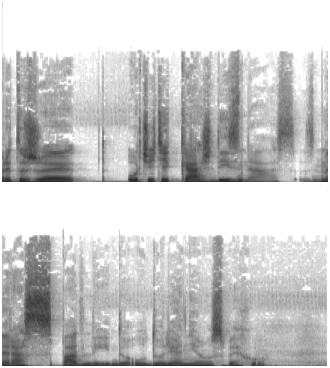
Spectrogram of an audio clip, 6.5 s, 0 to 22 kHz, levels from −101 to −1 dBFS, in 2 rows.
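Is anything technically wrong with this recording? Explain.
Yes. A sudden gain jump runs from 2.4 to 3.2 s, after "určite každý z". The level drops abruptly by about 12 dB and snaps back before "raz spadli do údolia". This is likely a gain setting applied with no ramp. Background noise falls together with the speech, which is what separates it from a fade or compressor pumping.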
